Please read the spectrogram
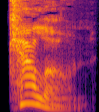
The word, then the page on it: chalone: British English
